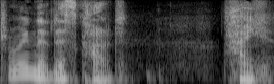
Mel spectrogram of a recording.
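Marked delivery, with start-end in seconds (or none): 0.0-0.8 put-on slight Irish accent. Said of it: "Sometimes I go a little Irish".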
